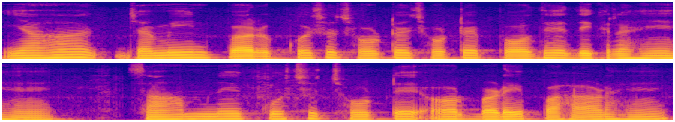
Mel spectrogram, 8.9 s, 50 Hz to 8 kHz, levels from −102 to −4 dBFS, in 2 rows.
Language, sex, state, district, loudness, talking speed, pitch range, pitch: Hindi, male, Chhattisgarh, Korba, -18 LUFS, 105 wpm, 110-125 Hz, 120 Hz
